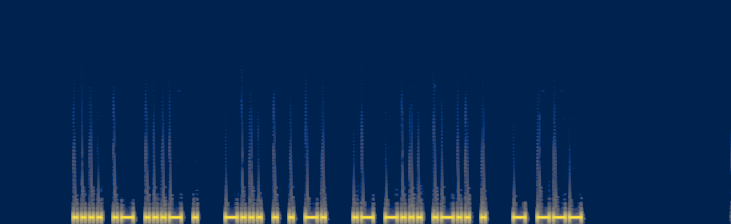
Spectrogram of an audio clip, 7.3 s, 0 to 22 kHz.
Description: Morse code, heard as a keyed tone, about 31 wpm, 700 Hz. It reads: HAVE BEEN ABLE TO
